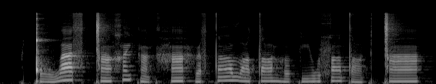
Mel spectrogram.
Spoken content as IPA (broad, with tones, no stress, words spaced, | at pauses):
ǃʊ˨ wa˦s ǀã˧χĩ˦k ã˨k hã˧hɵ˨stˤĩ˦wðˤa˧ tˤu˦ɦɤ˧k i˧wħũ˦tˤa˨kǀã˦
